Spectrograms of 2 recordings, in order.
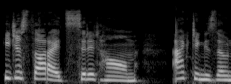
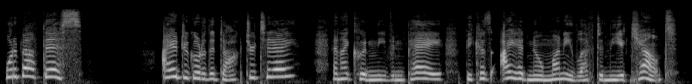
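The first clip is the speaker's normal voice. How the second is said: yelling; 6 semitones higher, faster than usual. A narrator's reading. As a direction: pour it out in a yell. Yelling at husband.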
